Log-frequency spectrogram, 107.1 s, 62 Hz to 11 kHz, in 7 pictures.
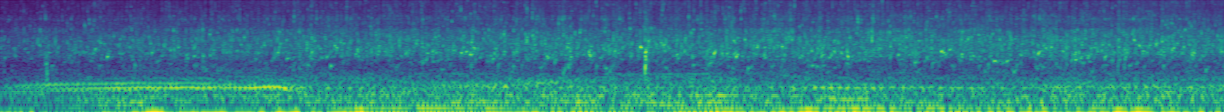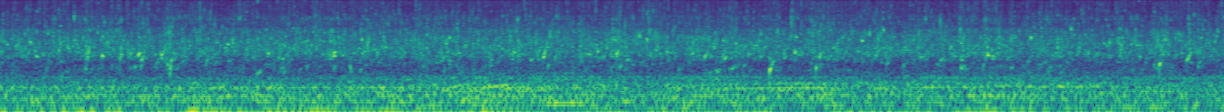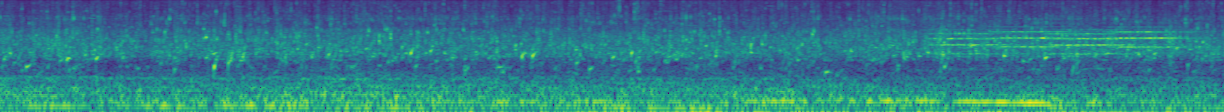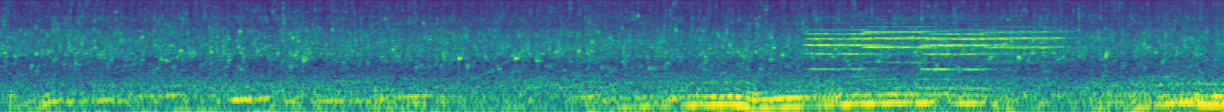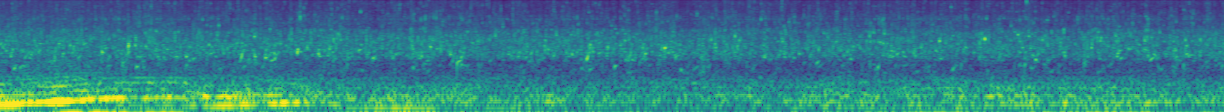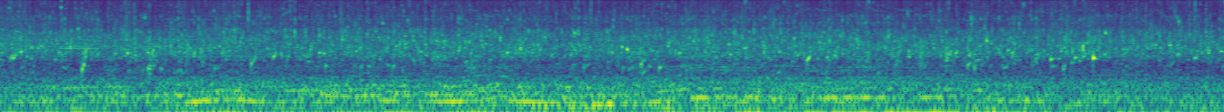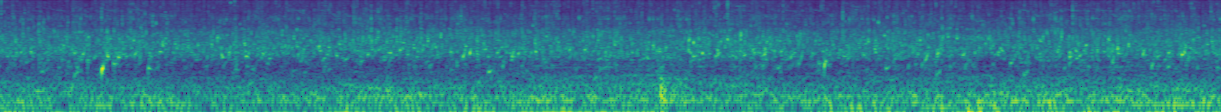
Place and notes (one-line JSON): {"title": "Rue du Moulin, Linkebeek, Belgique - Small river - ruisseau", "date": "2022-03-26 10:16:00", "description": "Tech Note : Ambeo Smart Headset AB position.", "latitude": "50.78", "longitude": "4.33", "altitude": "54", "timezone": "Europe/Brussels"}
